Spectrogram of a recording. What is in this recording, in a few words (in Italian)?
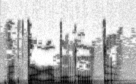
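Me l’paga amò nóter, bergamasco; [Trad.: Paghiamo ancora noi]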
